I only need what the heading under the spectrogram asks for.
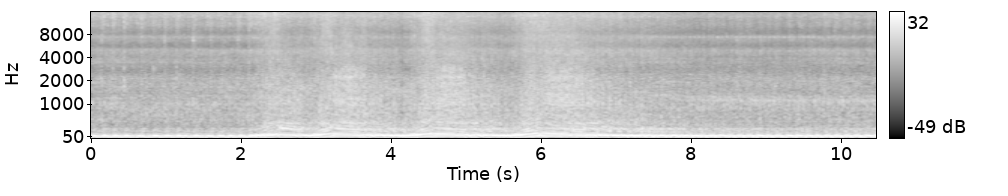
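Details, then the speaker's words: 1973 Harley Sportster with new knockoff Chinese CV40 carburetor, already warmed, no choke: loping twin idle, three quick throttle blips rising and falling cleanly, back to steady beat; running well. "Anyways, you can see it's running real good."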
